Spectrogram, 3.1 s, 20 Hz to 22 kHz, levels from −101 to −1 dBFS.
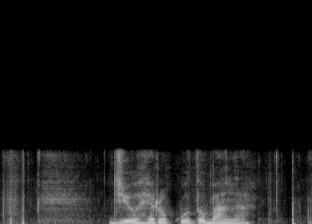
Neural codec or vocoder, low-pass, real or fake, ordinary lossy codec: codec, 16 kHz, 4.8 kbps, FACodec; 7.2 kHz; fake; none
